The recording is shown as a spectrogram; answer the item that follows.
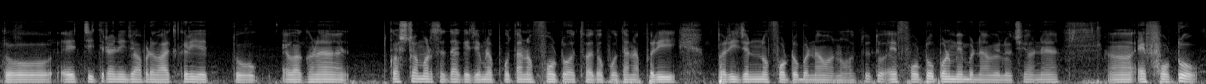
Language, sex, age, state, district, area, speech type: Gujarati, male, 18-30, Gujarat, Junagadh, urban, spontaneous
